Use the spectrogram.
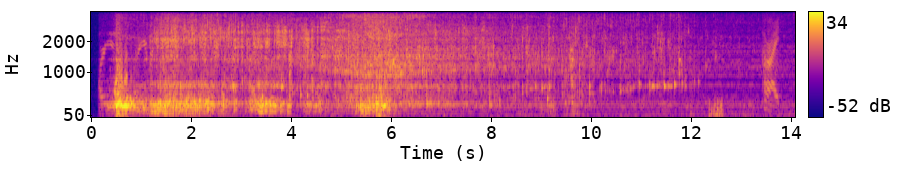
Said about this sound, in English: Uh-oh. Somebody, sound like somebody just flushed the toilet. That would be a neat sound, wouldn't it? What, a toilet flushing?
